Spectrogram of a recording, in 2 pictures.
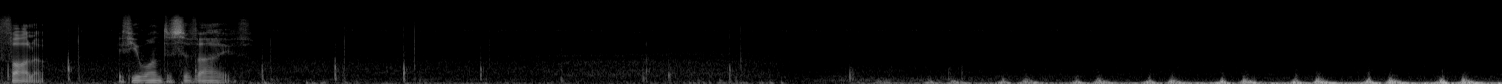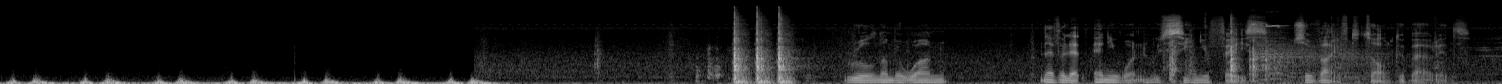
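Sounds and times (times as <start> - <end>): low heartbeat-like pulsing: 8.6 - 20.0.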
